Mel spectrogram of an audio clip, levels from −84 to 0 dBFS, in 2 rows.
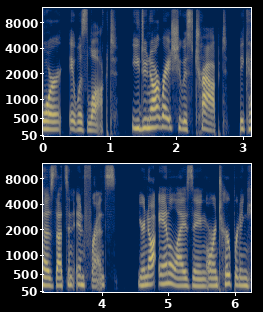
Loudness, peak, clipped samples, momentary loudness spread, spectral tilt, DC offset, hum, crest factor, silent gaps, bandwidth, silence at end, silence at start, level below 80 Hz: -22 LUFS; -4 dBFS; under 0.1%; 13 LU; -4 dB/octave; under 0.1%; none; 18 dB; 1.24-1.29 s; 12 kHz; 0 s; 0 s; -72 dBFS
